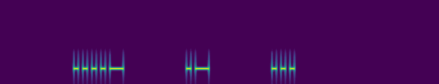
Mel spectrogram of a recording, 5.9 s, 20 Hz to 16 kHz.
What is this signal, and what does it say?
Morse code, heard as a keyed tone, about 20 wpm, 700 Hz. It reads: 4 A S
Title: 107 Lesson 18e - Letter m - Three Characters 20wpm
